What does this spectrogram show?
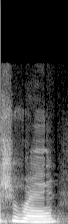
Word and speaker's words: Chiron: Bugatti Chiron, right? Am I pronouncing that correct? Yes, Bugatti Chiron, and it gets up to, do you know how many miles per hour?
